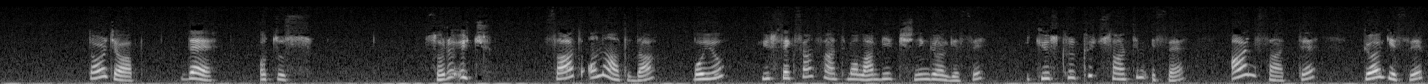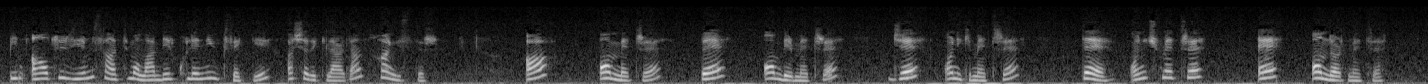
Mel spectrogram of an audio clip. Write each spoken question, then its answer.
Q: Saat 16'da boyu 180 santim olan bir kişinin gölgesi 243 santim ise aynı saatte gölgesi 1620 santim olan bir kulenin yüksekliği aşağıdakilerden hangisidir?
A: Doğru cevap C 12 metre.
